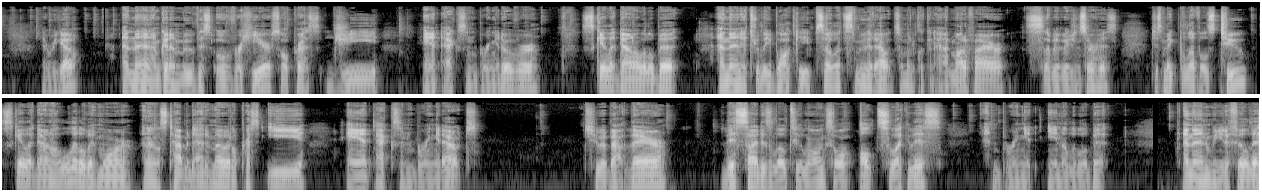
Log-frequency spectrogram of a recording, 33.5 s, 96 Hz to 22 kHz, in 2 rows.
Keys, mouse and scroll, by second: 0.1-1.7 middle drag, 1.7 scroll up 1, 2.6 shift+middle click, 2.9 scroll up 2, 3.4 shift+middle click, 4.2 g, 6.7 middle click, 7.0 scroll down 2, 7.2 middle click, 7.5 s, 9.2 scroll up 2, 13.7-16.4 drag, 16.4 middle click, 16.7 s, 17.6 middle click, 18.5 Tab, 19.0 middle click, 19.9 e, 23.7-25.1 middle drag, 25.1 scroll up 1, 25.2-28.5 middle drag, 28.5 alt+right click, 29.2 middle click, 29.5 g, 31.2-33.5 middle drag.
